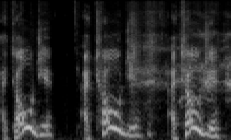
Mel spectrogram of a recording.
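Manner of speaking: mock elderly friend crowing; imitating the friend. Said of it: "her friend is next to her going".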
